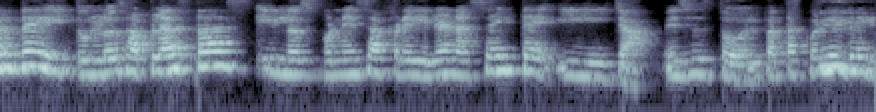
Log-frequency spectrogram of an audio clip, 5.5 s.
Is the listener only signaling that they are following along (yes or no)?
no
